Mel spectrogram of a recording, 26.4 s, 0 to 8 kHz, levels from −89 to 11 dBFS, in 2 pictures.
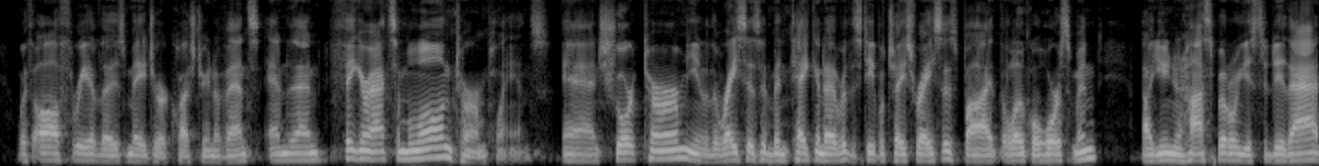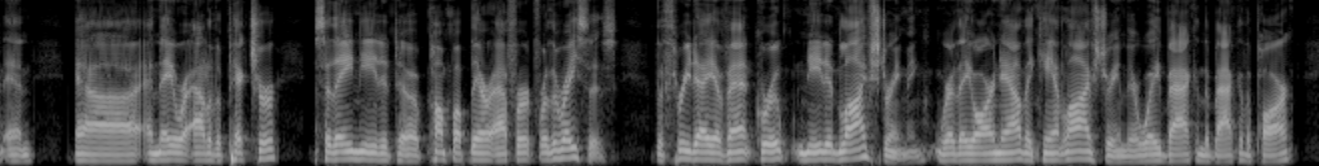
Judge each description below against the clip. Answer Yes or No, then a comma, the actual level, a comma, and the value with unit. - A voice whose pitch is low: Yes, low, 120 Hz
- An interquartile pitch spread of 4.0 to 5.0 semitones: No, average, 3.2 semitones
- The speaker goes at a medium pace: Yes, average, 195 wpm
